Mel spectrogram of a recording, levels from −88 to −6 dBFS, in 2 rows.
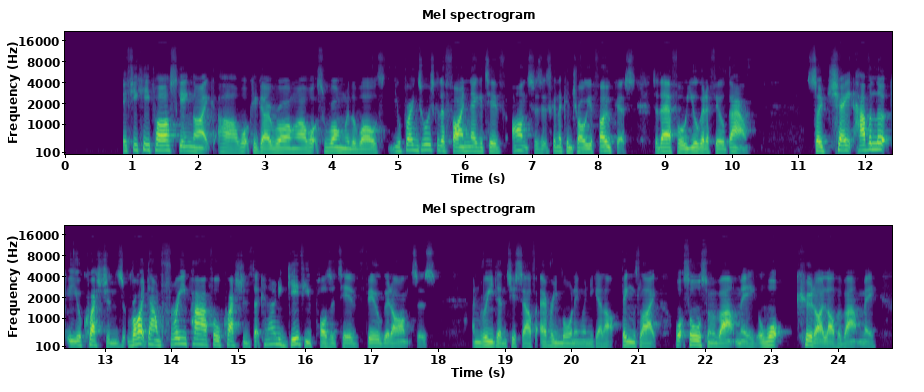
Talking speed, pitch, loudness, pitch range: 200 wpm, 130 Hz, -27 LUFS, 115-150 Hz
